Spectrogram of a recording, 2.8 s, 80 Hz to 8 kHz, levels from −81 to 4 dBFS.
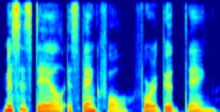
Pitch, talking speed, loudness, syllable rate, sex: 210 Hz, 175 wpm, -20 LUFS, 3.5 syllables/s, female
